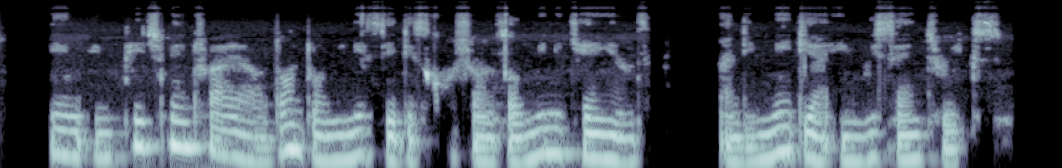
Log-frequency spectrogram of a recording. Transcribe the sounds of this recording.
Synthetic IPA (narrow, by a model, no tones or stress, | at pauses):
ĩnĩmpʰid͡ʒmɛ̃ntʰɹajaldɔ̃ndɔminetdədiskʰɔʃɔ̰̃nsɔvminikʰeɛ̃nz | ãndəmidiaʔĩnɹisɛ̃ntʰwḭks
